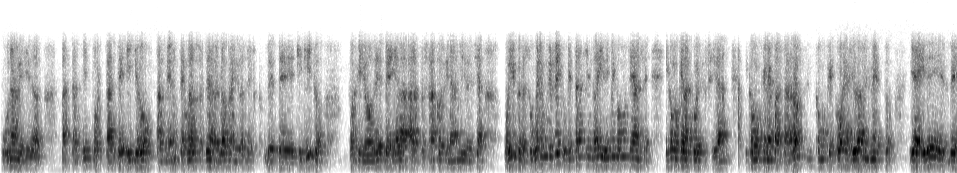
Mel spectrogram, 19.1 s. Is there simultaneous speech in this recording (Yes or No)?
No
